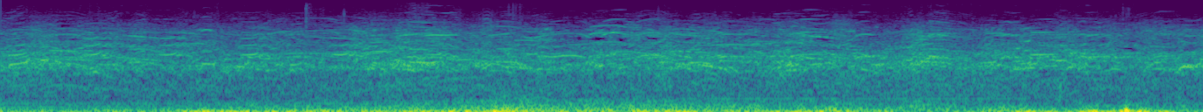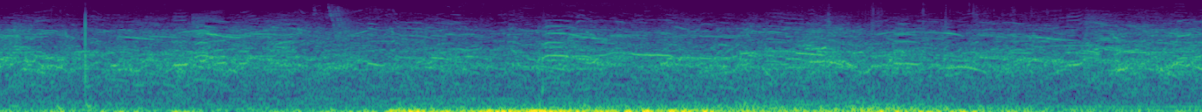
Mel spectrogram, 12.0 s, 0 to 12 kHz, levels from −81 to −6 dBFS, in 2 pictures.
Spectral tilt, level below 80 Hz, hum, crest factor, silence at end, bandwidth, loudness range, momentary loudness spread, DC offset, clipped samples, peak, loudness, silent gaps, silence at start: -5 dB/octave; -22 dBFS; none; 18 dB; 0 s; 7.8 kHz; 2 LU; 5 LU; under 0.1%; under 0.1%; -2 dBFS; -24 LUFS; none; 0 s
